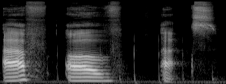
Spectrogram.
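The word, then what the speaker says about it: f(x): f parentheses x notation which is pronounced as f of x the letter f is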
